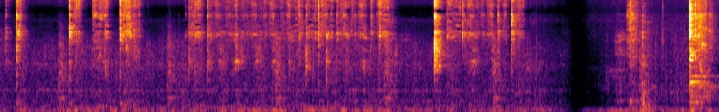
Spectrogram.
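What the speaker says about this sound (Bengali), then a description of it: "এবার খুব ভালো করে এটা মিশিয়ে দেব" Pasta tossed with tomato sauce is stirred in a pan, a utensil clinking and scraping against the metal in repeated close strokes over a faint sizzle, with a short pause near the end and no talking.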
